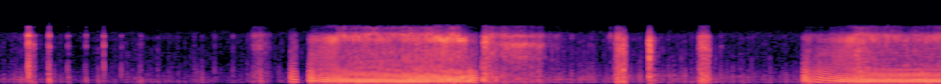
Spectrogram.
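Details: A pet snoring while asleep: quick sniffing snorts, then two long, loud, rattling snores from the nose and throat.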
